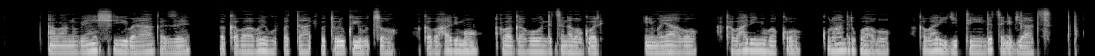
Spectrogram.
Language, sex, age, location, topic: Kinyarwanda, male, 25-35, Kigali, health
